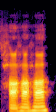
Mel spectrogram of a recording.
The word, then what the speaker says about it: Ja Ja Ja: There's a place called Ja Ja Ja. J-A-J-A-J-A, Ja Ja Ja. But it's, of course, pronounced Ha Ha Ha.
